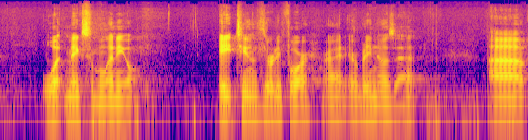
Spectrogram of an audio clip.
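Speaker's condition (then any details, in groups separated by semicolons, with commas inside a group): No condition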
